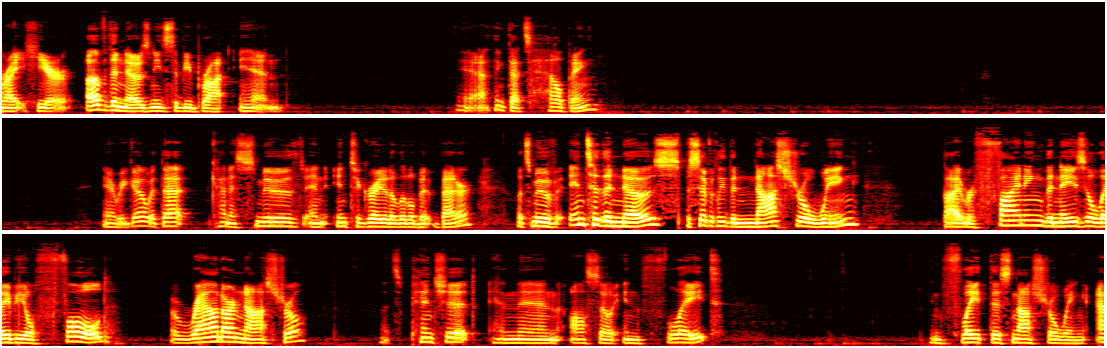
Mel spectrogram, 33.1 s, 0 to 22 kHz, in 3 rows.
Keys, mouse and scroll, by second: 1.0-3.4 drag, 1.3 f, 4.7 f, 6.1 f, 6.4 f, 6.6-7.7 drag, 8.2 f, 8.7-10.2 drag, 10.5 click, 10.5 middle click, 11.4-13.4 drag, 11.4-15.7 middle drag, 17.3 shift+c, 17.3 f, 18.3 f, 19.6 f, 20.2-25.5 drag, 22.7-24.8 middle drag, 24.8 f, 25.5 f, 25.5 p, 26.0-30.4 drag, 27.2 middle click, 30.4 i, 30.4 f, 31.3 f, 32.4-33.0 drag.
